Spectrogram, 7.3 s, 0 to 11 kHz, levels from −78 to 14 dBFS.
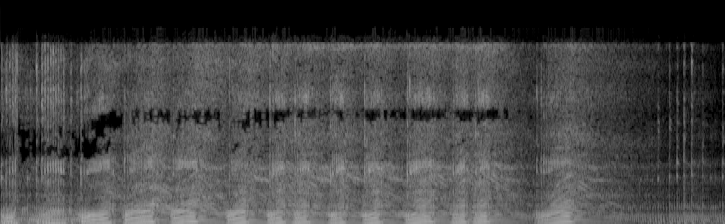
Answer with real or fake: real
